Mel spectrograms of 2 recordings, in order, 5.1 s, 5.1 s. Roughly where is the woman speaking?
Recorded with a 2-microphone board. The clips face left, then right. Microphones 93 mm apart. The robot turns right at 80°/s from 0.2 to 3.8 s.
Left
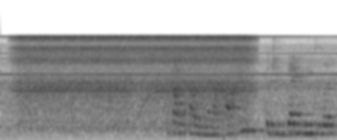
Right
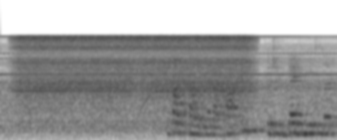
Ahead right.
